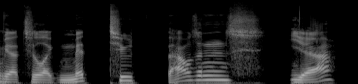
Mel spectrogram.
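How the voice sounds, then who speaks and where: A man with an Indonesian accent speaks at a very slow pace in a medium pitch with very wide pitch swings, recorded very cleanly against a silent background with a dry, close sound and no echo. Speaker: YouTuber reacting to tokusatsu. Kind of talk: casual reaction commentary. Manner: halting, many fillers.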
